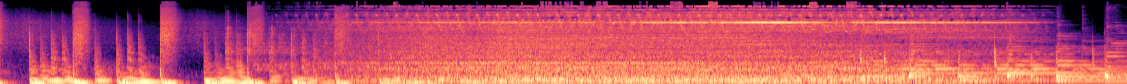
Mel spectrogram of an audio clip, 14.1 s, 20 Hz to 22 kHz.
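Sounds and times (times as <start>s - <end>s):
music notes: 3.4s - 14.0s
helicopter rotor and turbine: 3.5s - 13.1s.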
